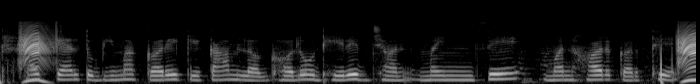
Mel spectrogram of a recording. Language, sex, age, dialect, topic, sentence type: Chhattisgarhi, female, 18-24, Northern/Bhandar, banking, statement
